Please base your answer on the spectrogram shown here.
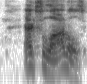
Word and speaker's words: axolotls: four baby catalogs analoxels how do you say that axolotls axolotls there we go axolotls in that tank for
